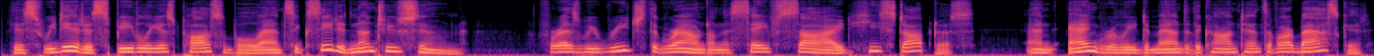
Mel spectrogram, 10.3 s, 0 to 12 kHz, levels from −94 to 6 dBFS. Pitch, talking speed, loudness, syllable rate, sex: 165 Hz, 190 wpm, -18 LUFS, 5.2 syllables/s, female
